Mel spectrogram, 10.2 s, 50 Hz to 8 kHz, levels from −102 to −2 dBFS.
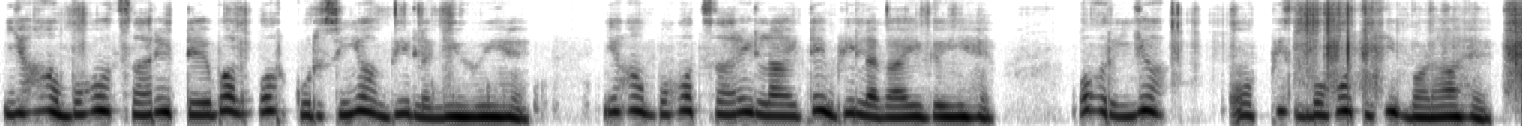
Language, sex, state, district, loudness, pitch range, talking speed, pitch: Hindi, female, Bihar, Saran, -15 LUFS, 210-295 Hz, 150 wpm, 250 Hz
